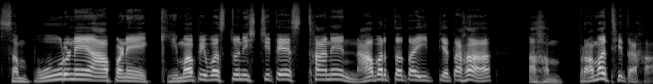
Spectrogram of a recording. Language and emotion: Sanskrit, angry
